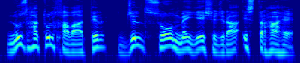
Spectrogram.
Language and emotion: Urdu, neutral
